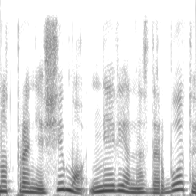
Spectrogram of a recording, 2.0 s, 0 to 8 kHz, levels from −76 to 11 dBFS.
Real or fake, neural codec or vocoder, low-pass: real; none; 7.2 kHz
